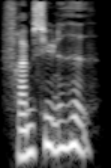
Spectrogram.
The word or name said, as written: fremsynethed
